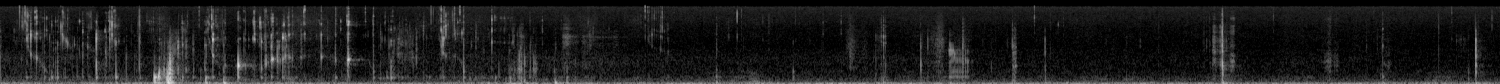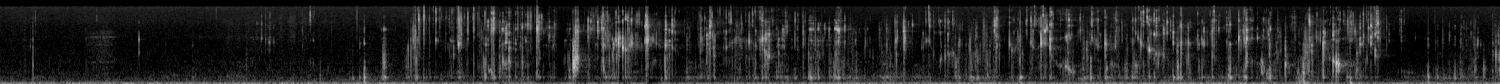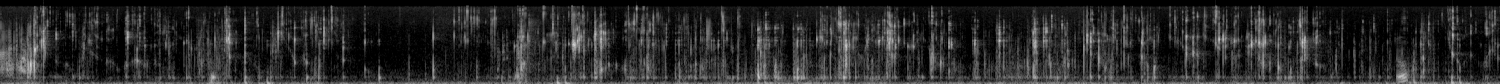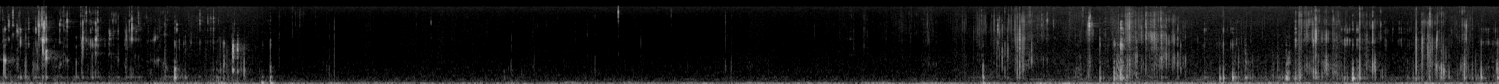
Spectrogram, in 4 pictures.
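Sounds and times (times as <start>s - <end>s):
wet chewing clicks: 0.0s - 5.8s, 17.6s - 48.0s, 54.2s - 59.9s
biting into jelly: 0.2s - 5.7s, 17.6s - 47.8s, 54.3s - 59.9s.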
